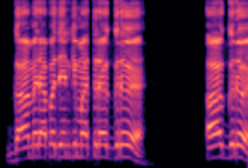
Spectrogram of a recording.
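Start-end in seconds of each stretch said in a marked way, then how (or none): none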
